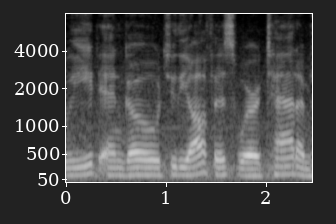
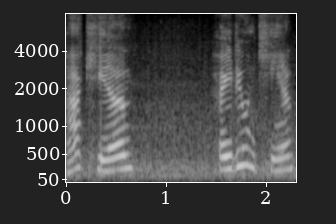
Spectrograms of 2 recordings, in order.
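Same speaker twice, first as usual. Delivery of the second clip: put-on very high regional accent, E sounds said as I; 9 semitones higher than usual. On the show, speaker greets ken in regional accent, e's as i's. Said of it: "I don't know what accent that is".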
